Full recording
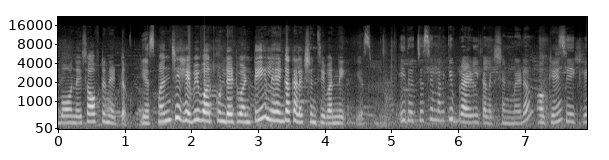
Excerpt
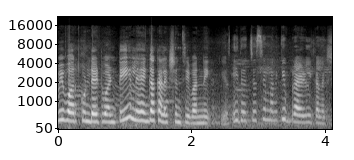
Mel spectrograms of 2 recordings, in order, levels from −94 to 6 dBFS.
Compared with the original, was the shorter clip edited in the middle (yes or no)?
yes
